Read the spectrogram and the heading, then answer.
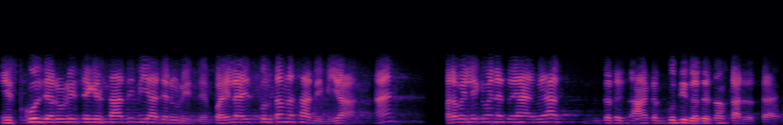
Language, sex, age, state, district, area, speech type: Maithili, male, 18-30, Bihar, Supaul, rural, conversation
